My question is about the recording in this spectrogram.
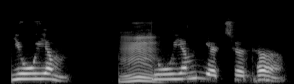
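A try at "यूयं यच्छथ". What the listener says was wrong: Yuyam yachata. You all give. Well done.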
